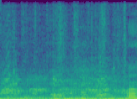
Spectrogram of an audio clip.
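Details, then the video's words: Zana, a Cane Corso, and Balu, a Bullmastiff, playing together: deep, rumbling growls held low and steady, with a rougher burst near the end. "Zana (Cane Corso) and Balu (Bullmastiff) playing"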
